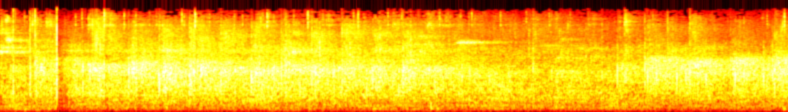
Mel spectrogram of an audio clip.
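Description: Applause and crowd noise in a large sports hall, with scattered clicks of table tennis balls from play at other tables.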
